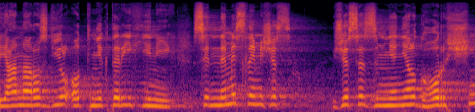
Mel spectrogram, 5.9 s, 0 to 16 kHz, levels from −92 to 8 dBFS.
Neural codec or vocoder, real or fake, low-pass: none; real; 14.4 kHz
